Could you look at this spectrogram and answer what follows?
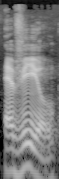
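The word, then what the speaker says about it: ewil: would be pronounced evil, which of course sounds rather like evil.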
